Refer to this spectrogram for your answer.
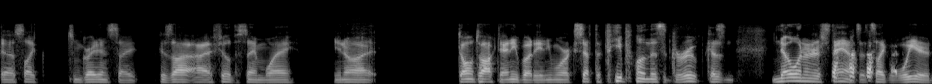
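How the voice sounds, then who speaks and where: A man with a normal speaking voice keeps to a medium pitch. His pace is fairly quick, and his pitch varies in an ordinary way. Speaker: trading group organizer. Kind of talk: casual group video call. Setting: video call.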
